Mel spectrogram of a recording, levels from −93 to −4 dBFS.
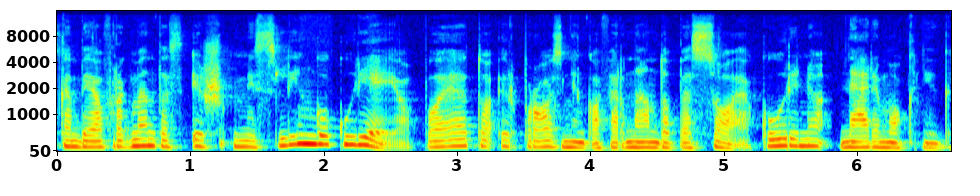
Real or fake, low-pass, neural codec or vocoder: fake; 14.4 kHz; vocoder, 44.1 kHz, 128 mel bands every 512 samples, BigVGAN v2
